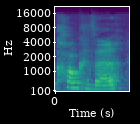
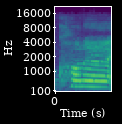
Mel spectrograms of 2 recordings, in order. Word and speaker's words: Conchobar: of Ulster who is a guy called concur verb or Krueger or Connor if you want to take a modern Irish pronunciation but I really don't so I'm just going to keep calling him Conqueror yet despite having previously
